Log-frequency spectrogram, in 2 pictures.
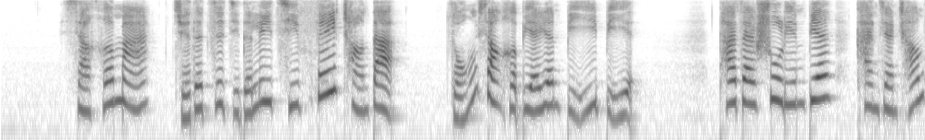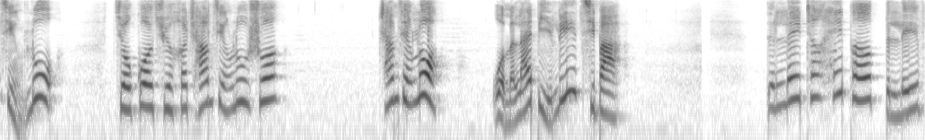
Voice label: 女 双语 中英故事童声; 小河马比力气

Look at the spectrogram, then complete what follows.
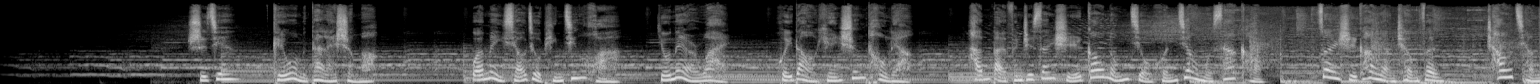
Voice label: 女 高端广告; 丸美小酒瓶

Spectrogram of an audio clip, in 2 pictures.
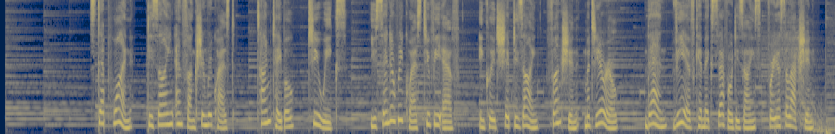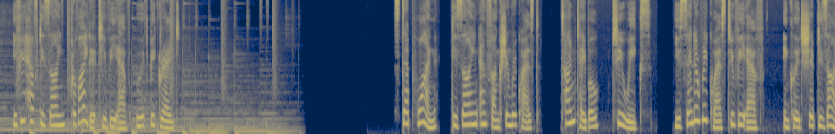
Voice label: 女 英文专题 产品操作解说

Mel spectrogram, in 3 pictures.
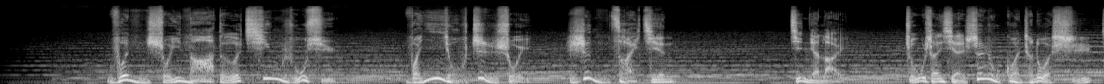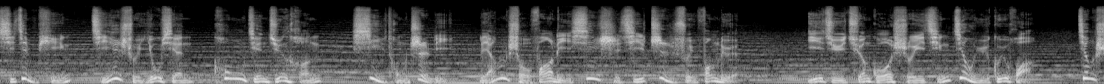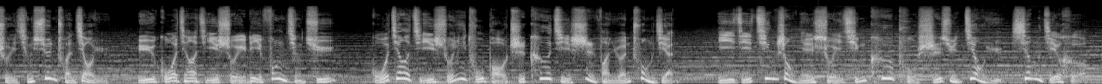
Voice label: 男, 汇报专题; 走进竹山县霍河水情教育基地

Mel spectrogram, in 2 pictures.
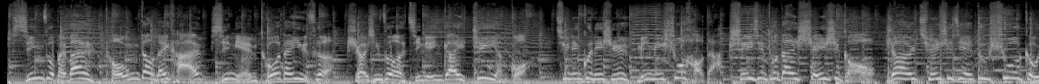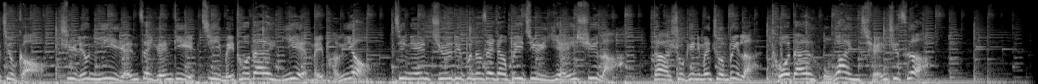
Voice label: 男 MG; 同道大叔

